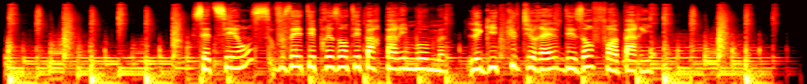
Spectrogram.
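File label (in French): Djeune, comédienne voix off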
